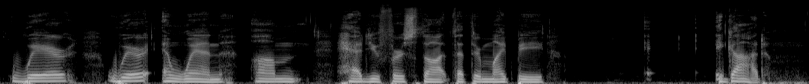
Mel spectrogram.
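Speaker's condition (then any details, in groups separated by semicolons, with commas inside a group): Stutter, mild; self-described little stutter, noticeable to listeners; repeated sounds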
